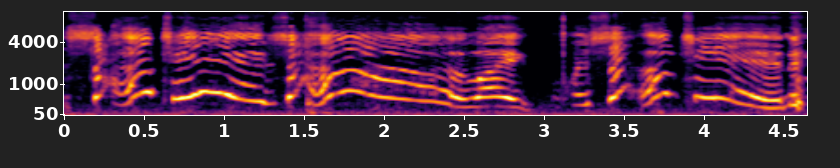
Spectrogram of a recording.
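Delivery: very high, squealing embarrassed shut up, half laughing; flustered squeal. Retold or imitated. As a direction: shriek it at him, mortified and giggly. Flustered girl yelling at teasing boy.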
